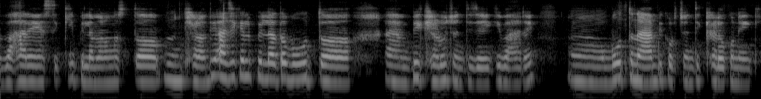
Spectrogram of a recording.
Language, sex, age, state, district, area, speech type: Odia, female, 30-45, Odisha, Bhadrak, rural, spontaneous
